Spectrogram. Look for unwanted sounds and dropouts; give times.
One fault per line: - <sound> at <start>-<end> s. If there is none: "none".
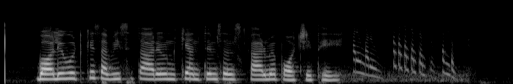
- chirp at 3.5-4.6 s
